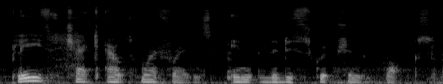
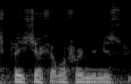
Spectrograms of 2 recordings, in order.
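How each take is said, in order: First: Slow, deliberate, every word placed; careful slow reread of the outro line; slow careful retake. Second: Said in the usual way. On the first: Shown as a demonstration. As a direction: say it slowly so it comes out right this time. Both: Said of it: "So I can say it".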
